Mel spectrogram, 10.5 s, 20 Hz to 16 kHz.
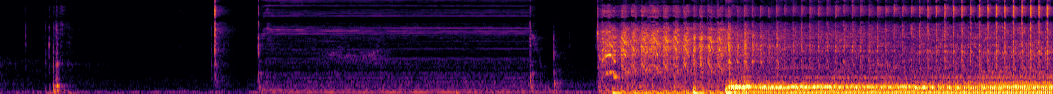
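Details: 2007 Suzuki GSX-R600 starts and idles with a steady deep knock about three per second; owner suspected cam chain tensioner or valves, but bearing material in oil confirmed a spun bearing, engine replaced.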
